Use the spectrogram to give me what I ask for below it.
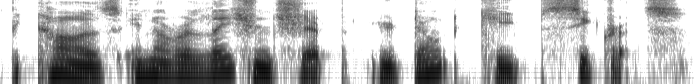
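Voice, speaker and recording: A man's voice: mid-range voice, animated, unhurried, darkish tone, no echo, voice pushed up. A man voicing an earnest, bristling young male animal student in an audiobook, with an insistent, moralizing manner. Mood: accusing. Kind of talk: audiobook character dialogue.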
